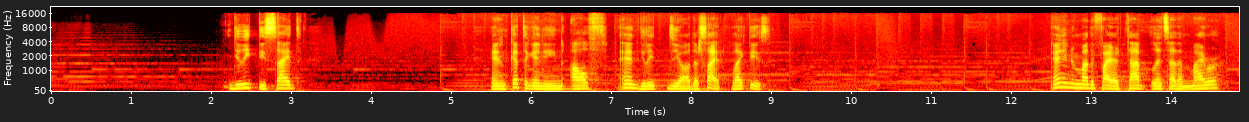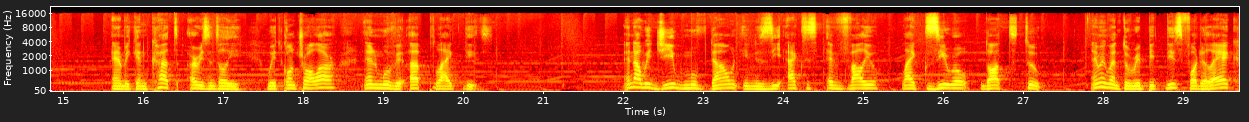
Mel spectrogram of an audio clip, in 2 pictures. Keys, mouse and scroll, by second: 0.1 a, 0.5 b, 1.9 Delete, 4.4 ctrl+r, 7.4 a, 8.0 b, 9.2 Delete, 12.8 click, 16.1 middle click, 16.7 middle click, 16.9-18.1 middle drag, 19.7 ctrl+r, 23.9 g, 29.3 ctrl+r.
